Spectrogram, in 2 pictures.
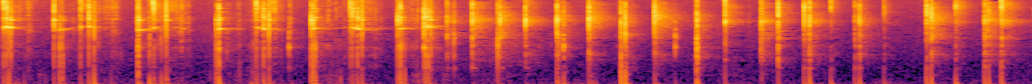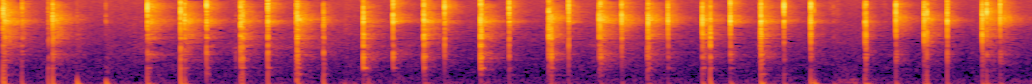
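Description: Long nails tap and scratch quickly on a rectangular, liquid-filled amber glass perfume bottle with a black cap, making about sixty sharp, bright clicks. Each tap is short and dry, with a faint high glassy ring and brief scratchy rasps between them.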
